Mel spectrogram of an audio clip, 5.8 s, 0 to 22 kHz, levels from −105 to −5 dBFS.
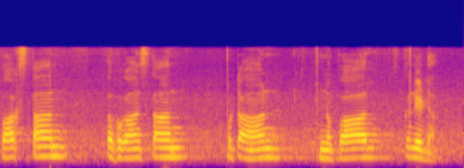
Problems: background sounds at intervals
